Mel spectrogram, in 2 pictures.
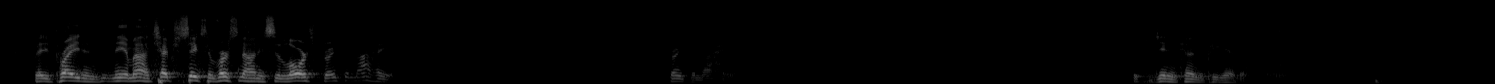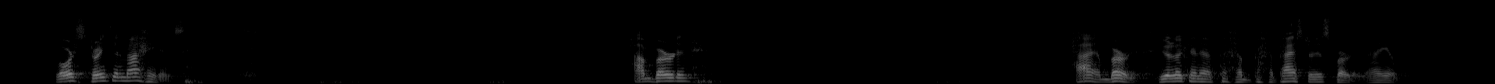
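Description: A man speaks calmly into a microphone over loudspeakers in an echoing hall, pausing between phrases.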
